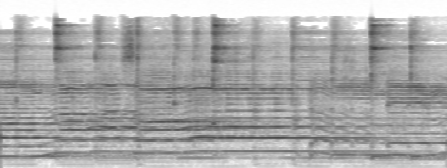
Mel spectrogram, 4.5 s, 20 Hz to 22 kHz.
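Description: Male voice singing karaoke through a wireless microphone over a backing track with drums, both played out of a portable Bluetooth karaoke speaker (YS-A20). Long held notes, one wavering toward the end.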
